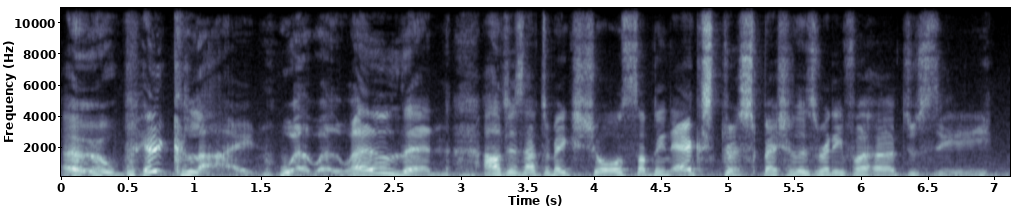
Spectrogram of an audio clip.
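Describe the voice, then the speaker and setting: Someone uses a put-on character voice at a middle pitch and a moderate pace. Background noise is clearly audible. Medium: audio drama. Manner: flamboyant, fussy.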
